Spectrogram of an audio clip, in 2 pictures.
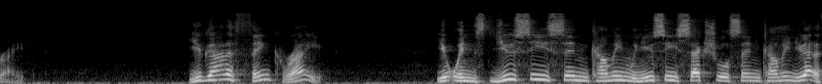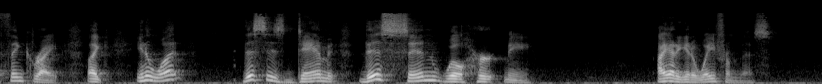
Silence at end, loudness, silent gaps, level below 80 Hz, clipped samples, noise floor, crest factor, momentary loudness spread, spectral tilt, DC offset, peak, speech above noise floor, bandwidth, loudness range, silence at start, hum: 0.15 s; -20 LUFS; none; -46 dBFS; under 0.1%; -48 dBFS; 16 dB; 14 LU; -6.5 dB/octave; under 0.1%; -4 dBFS; 28 dB; 11.5 kHz; 4 LU; 0 s; none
